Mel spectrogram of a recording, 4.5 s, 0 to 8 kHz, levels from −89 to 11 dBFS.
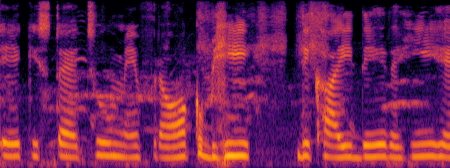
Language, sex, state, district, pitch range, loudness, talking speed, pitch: Hindi, female, Uttar Pradesh, Lucknow, 200-220 Hz, -15 LUFS, 120 wpm, 215 Hz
